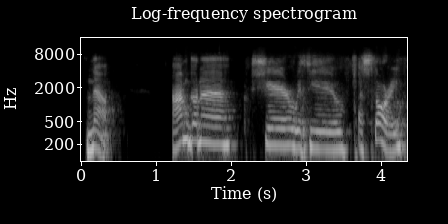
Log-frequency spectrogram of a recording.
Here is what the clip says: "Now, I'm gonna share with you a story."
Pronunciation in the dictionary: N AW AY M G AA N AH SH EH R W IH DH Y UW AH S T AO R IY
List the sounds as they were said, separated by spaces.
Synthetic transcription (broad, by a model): N AW AY M G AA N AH SH EH R W IH DH Y UW AH S T AO R IY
